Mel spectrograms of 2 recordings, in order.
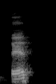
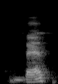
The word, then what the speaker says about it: Beth: Beth, Mem, and Pe. Now, each one of you pronounce this letter. Beth, Beth, Mem, Mem, Pe.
